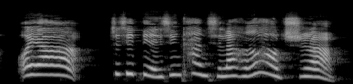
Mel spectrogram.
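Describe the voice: A woman performs a put-on character voice at an extremely high pitch, her tone bright and sharp, moving at a fairly slow pace. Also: ordinary pitch variation.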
